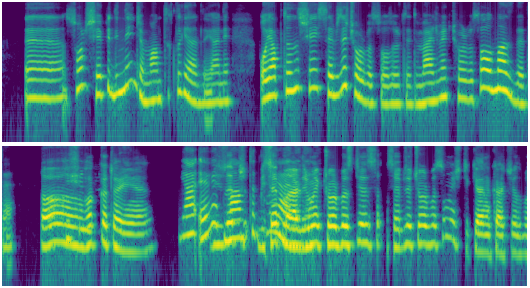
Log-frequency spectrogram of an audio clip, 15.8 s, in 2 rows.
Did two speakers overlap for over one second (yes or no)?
yes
